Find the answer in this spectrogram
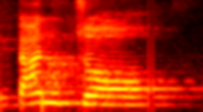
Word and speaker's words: tancho: This is tancho. This is ticho. This is tancho. Ta, ta. This tancho. N nasalizes this vowel. It is a, it's a nasal vowel.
